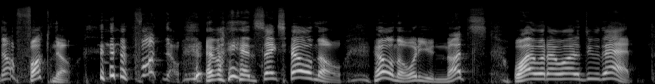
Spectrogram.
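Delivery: very high, brimming with pride, swooping. Retelling how the guy answered the sex question: imitating someone answering proudly. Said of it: "he says it with such pride".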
